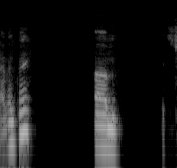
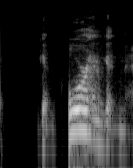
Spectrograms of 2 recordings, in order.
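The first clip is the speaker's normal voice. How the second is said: getting mad; 7 dB louder than usual. Real, not acted. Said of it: "Now I'm just getting mad".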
